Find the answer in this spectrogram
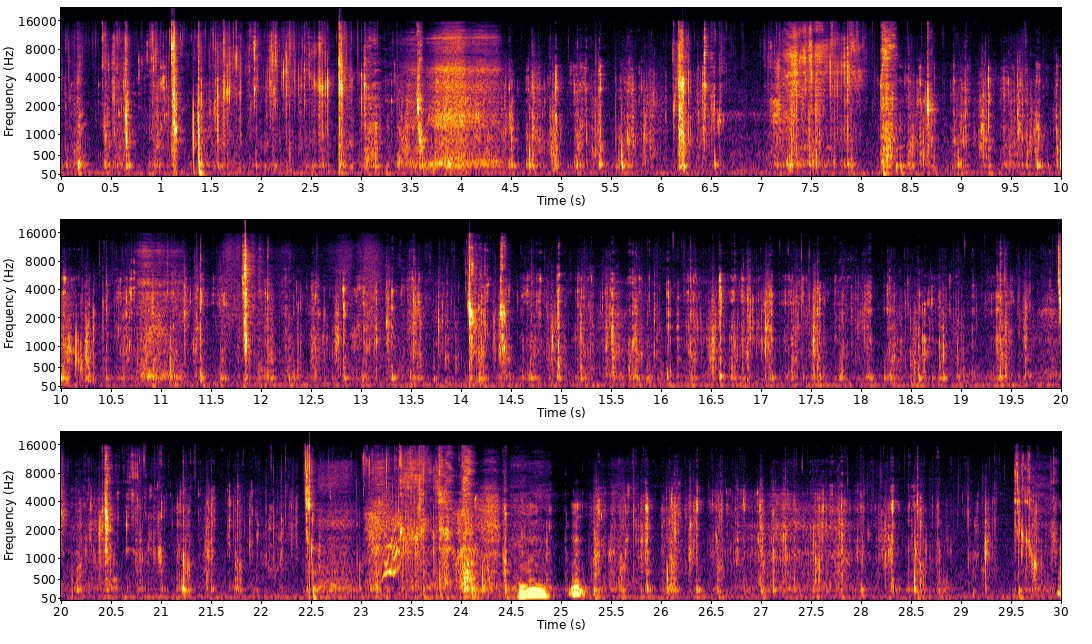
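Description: Close-miked biting into and chewing of marinated grilled beef short ribs (LA galbi), with many small wet mouth clicks and smacks.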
